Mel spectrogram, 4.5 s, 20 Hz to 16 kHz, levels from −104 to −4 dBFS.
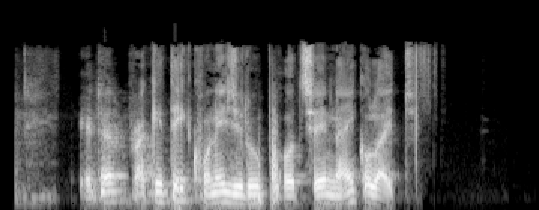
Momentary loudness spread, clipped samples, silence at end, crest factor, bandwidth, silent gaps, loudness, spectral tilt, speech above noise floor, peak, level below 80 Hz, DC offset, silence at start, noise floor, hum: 12 LU; under 0.1%; 1.05 s; 14 dB; 8.4 kHz; none; -14 LUFS; -4.5 dB/octave; 71 dB; 0 dBFS; -50 dBFS; under 0.1%; 0.65 s; -85 dBFS; none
